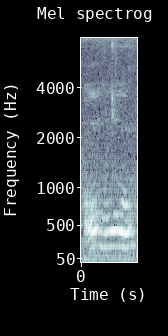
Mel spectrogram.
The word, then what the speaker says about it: Owu: For the Owu waterfall, is it pronounced Owu or which one? Owu.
